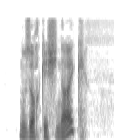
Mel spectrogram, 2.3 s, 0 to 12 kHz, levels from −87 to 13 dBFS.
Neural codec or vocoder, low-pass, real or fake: none; 7.2 kHz; real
